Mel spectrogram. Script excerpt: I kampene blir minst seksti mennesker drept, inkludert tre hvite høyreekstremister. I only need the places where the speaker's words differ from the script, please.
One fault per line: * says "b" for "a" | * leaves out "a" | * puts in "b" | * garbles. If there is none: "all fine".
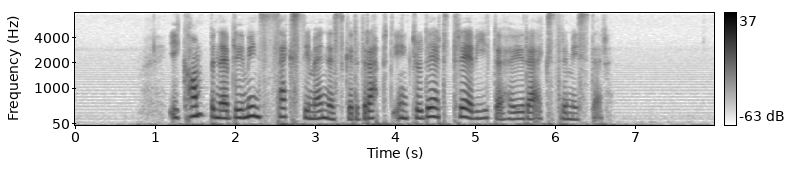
all fine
